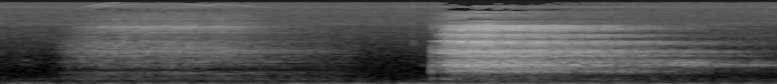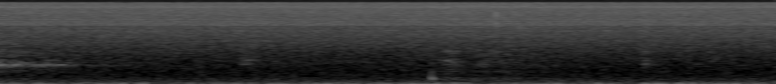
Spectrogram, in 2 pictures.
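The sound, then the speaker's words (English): A deep, slow breath during a guided relaxation exercise: a long, soft airy breath, then a louder, fuller breath that fades gradually into quiet. “Keep your eyes closed and take a deep, slow breath together.”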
